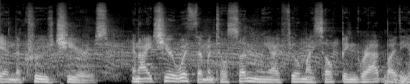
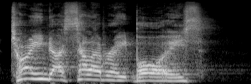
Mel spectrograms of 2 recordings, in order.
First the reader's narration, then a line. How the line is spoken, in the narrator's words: shouts the captain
